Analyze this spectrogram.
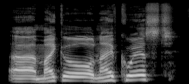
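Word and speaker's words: Michael Nyqvist: Michael Nyquist.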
